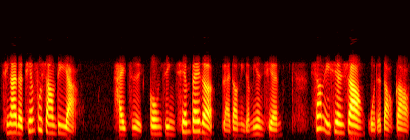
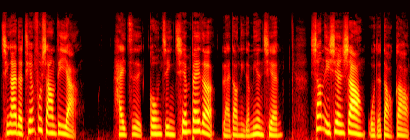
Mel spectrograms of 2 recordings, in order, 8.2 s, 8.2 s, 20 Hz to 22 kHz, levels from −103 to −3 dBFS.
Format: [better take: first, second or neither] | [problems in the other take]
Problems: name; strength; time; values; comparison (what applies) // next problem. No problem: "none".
second | phone-call audio; nothing above 3.5 kHz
